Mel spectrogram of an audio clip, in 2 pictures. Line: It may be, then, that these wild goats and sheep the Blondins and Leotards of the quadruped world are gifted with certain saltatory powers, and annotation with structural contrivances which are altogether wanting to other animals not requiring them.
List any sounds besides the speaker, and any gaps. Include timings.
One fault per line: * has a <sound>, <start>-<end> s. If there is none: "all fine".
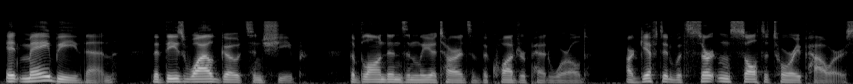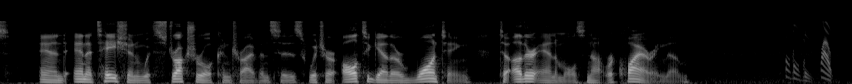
* has a chirp, 16.4-16.9 s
